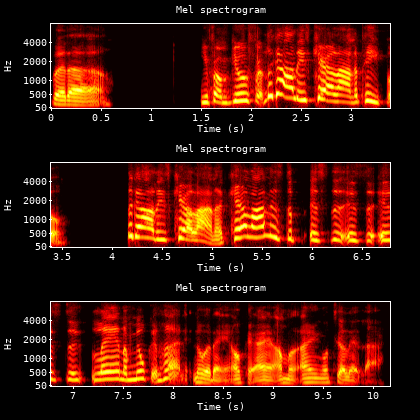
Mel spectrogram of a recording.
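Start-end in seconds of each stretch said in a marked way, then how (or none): 1.5-8.1 excited hype. Real, not acted. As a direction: cheer on the Carolina crowd. Hyping Carolina viewers in chat.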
